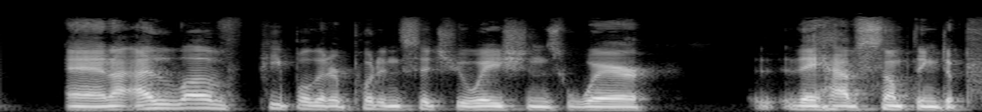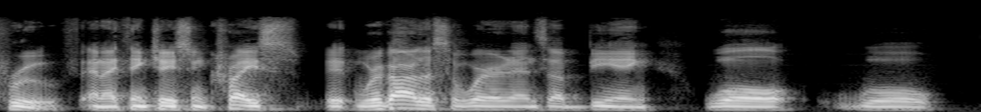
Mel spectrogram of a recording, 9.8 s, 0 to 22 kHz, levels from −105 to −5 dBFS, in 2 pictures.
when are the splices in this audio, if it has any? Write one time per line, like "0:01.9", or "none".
none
